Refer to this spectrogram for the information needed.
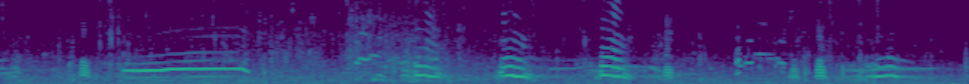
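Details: Black oystercatcher calling: one long, even whistled note held near a second, then a run of short, sharp down-slurred piping notes about every half second, over a steady rushing background like surf.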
